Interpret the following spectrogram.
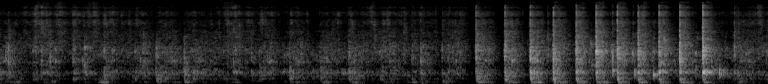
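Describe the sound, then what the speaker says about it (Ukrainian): A spoon stirs a batter for thin crepes filled with cottage cheese, scraping lumps out in steady repeated strokes that grow louder and more rhythmic toward the end, with no one talking. "Розмішуємо ретельно, щоб не було комочки."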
